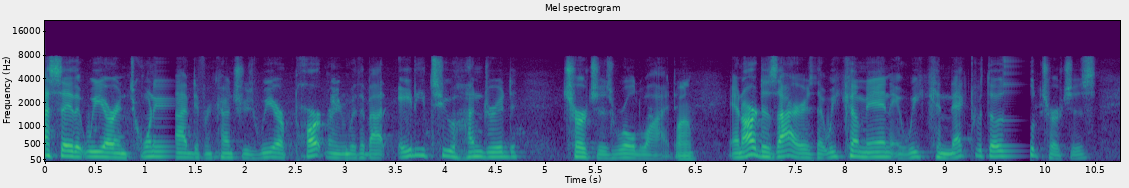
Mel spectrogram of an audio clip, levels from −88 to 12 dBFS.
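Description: Speech heard through a call path whose top end stops at 8 kHz, which fits G.722 at 64 kbps. Echo leak is heard at 0.39 to 0.44 s, from 0.79 to 3.93 s and from 4.61 to 5.09 s: a faint copy of the talk trails it by 229 ms, about 35 dB down in the short first and last stretches and rising to about 20 dB down in the long middle one. The likely cause is a far end on a loudspeaker whose echo canceller let part of its microphone pickup slip back into the call. Long network dropout hits from 1.12 to 1.32 s and from 9.60 to 9.87 s, probably because no packets arrived for those spans. The receiver bridged both gaps by stretching the last sound into a fading buzz or hiss, so neither goes fully silent. About 180 ms and 260 ms of real audio are gone, and the speech picks up again further along with that part missing. Short concealed packet loss appears at 2.98 to 3.02 s, where 20 ms never reached the decoder in time. 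The decoder continued the preceding sound to cover the hole and blended back, leaving a brief smear or wobble, and a quick consonant there may vanish. A burst of packet loss at 7.66 to 7.74 s removes about 60 ms. The receiver held the last sound and turned it down across the gap, giving a short held buzz or fading hiss before the audio resumes past the missing piece.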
